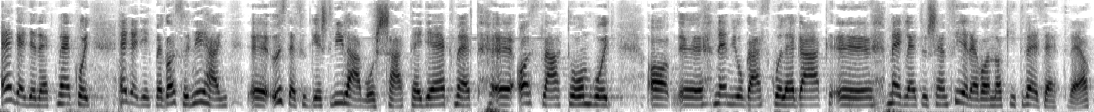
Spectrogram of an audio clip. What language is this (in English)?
Hungarian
